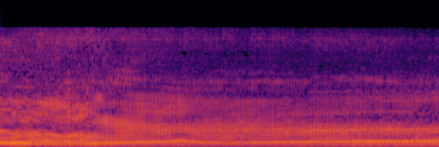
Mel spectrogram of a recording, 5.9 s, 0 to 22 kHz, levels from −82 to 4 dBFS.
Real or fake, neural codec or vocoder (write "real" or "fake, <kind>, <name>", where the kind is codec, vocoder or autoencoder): real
